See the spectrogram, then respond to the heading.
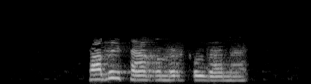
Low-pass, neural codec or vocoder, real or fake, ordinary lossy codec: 3.6 kHz; codec, 16 kHz, 8 kbps, FreqCodec, larger model; fake; AAC, 16 kbps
